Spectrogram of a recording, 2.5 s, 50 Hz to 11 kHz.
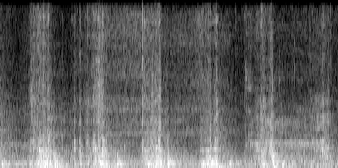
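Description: Phillips screwdriver working crusty armrest screws on a 1970 El Camino interior, a close, loud, rhythmic grinding and rasping repeated about five times in steady strokes.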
